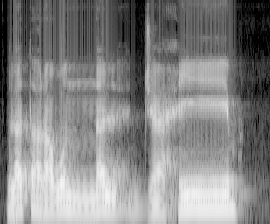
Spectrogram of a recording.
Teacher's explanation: Удвоенное нун. Соединяем с лам.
